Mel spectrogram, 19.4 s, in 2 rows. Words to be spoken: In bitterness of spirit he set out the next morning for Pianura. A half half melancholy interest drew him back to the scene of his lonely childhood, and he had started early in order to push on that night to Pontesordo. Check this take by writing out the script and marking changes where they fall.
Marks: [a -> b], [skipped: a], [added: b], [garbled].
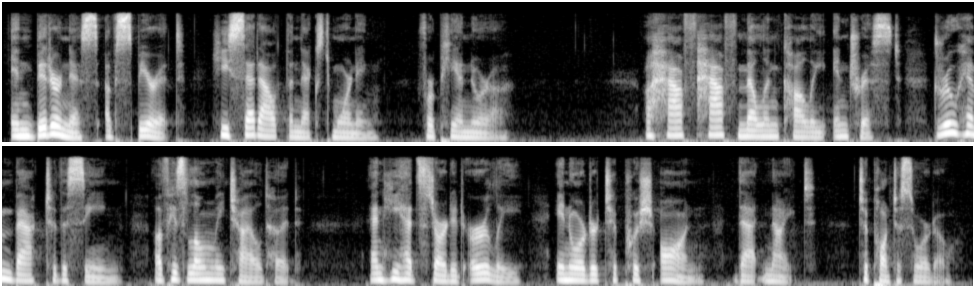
In bitterness of spirit he set out the next morning for Pianura. A half half melancholy interest drew him back to the scene of his lonely childhood, and he had started early in order to push on that night to Pontesordo.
